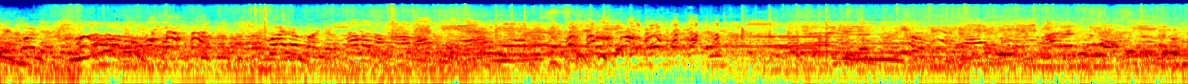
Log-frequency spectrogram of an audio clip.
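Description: A sparkler fizzes and crackles.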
